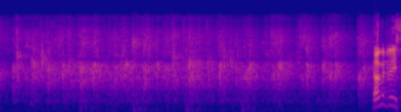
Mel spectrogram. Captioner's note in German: Beifall bei der SPD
